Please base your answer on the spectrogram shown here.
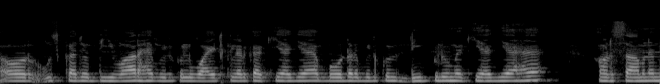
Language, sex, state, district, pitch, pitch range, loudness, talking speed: Hindi, male, Uttar Pradesh, Etah, 165 Hz, 165-170 Hz, -33 LUFS, 220 wpm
